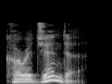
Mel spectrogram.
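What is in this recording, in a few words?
"corrigenda", British English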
